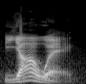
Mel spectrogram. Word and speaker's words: Yahweh: There is the word Yahweh, if you'll permit that pronunciation.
